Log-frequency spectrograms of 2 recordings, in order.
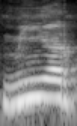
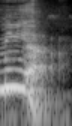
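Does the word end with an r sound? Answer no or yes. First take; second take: yes; no. First: The word ends with a clear r sound. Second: The word ends in a vowel, no r. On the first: The speaker calls it wrong. "इसे बहुत लोग मियर पढ़ते हैं, लेकिन मियर तो है नहीं।" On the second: The speaker calls it right. "मिया मतलब मात्र।"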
